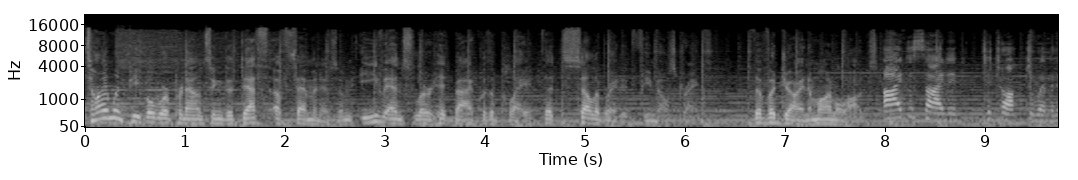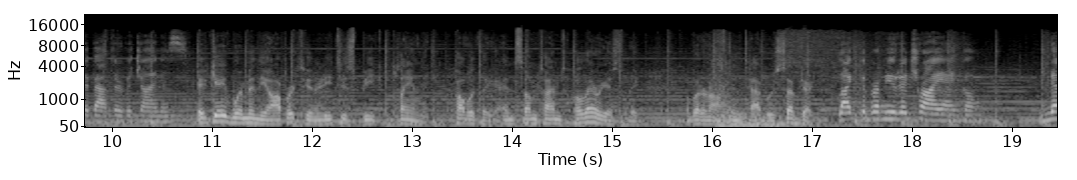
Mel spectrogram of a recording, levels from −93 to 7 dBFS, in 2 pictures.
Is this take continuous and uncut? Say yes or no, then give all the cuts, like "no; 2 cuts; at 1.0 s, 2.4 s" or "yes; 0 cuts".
yes; 0 cuts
